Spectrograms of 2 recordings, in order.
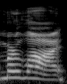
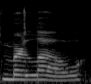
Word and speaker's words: Merlot: what do people say Merlot yeah they they pronounce the T yeah it's it's not Merlot it's Merlot it's there's no tea at the end you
